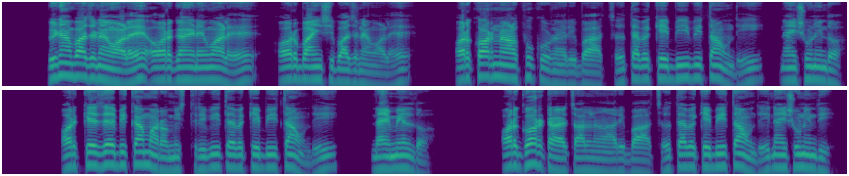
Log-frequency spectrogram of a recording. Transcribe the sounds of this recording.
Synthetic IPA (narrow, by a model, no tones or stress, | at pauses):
bɪɽ̃abaːd͡zɽ̃ɛʋaːɭɛɔɾɡaːɪɽ̃ɛʋaːɭɛ | ɔɾbãːɪ̃ʃibaːd͡zɽ̃ɛʋaːɭɛ | ɔɾkɔɾnaːɭɔpʰʊkʊɾɽ̃ɛɾibaːt͡st̪ɛːbɛkeːbibʱit̪ãːʊ̃nd̪inaːĩʃʊɽ̃ĩːnd̪ɔ | ɔɾked͡zɛːbʱikamaɾɔmɪst̪ɾibʱit̪ɛːbɛkeːbit̪aːʊ̃nd̪i | nãːĩmɪld̪ɔ | ɔɾɡʱɔɾʈaːɛt͡saːl̃aːɾibaːt͡st̪ɛːbɛkeːbʱit̪ãːʊ̃nd̪inaːĩʃʊɽ̃ĩːnd̪i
